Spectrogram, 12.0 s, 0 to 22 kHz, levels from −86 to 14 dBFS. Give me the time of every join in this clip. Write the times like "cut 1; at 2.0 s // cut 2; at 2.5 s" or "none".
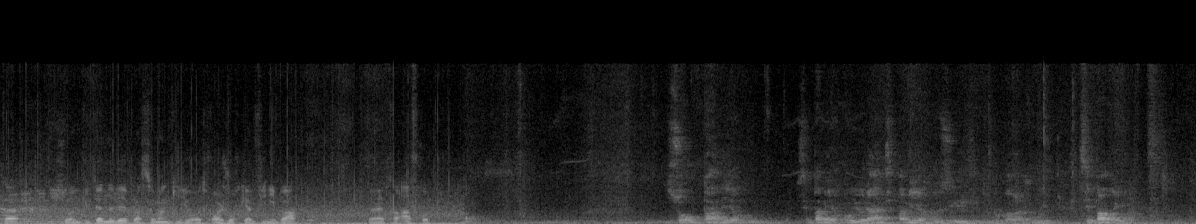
cut 1; at 4.7 s

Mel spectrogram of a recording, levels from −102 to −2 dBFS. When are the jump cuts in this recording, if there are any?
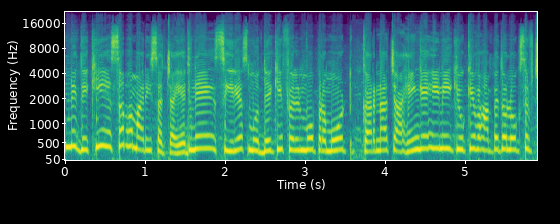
cut 1; at 1.5 s

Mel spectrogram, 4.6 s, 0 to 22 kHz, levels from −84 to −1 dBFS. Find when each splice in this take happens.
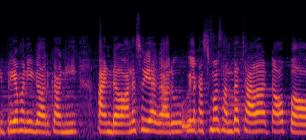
none

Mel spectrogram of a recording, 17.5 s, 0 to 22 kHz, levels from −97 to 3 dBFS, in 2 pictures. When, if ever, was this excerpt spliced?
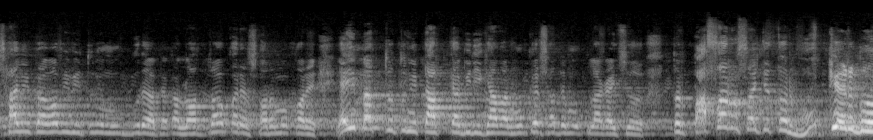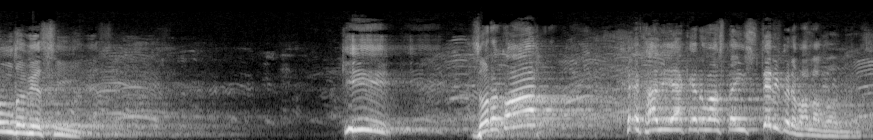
none

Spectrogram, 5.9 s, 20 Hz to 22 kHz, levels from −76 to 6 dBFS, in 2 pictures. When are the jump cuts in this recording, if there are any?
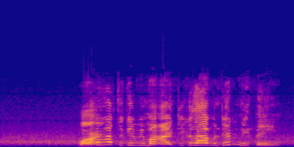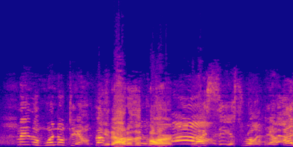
cut 1; at 3.2 s

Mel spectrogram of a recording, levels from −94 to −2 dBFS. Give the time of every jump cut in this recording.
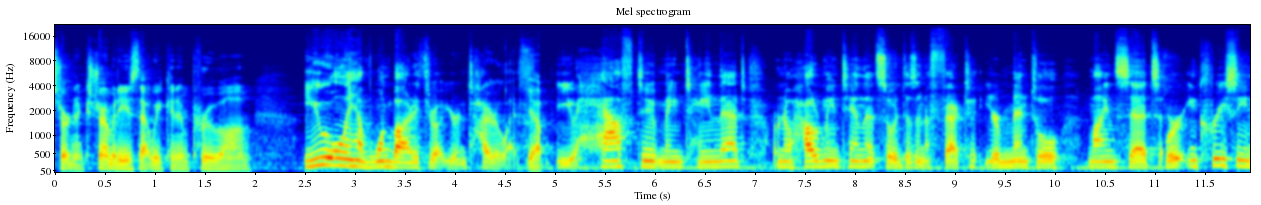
cut 1; at 2.5 s // cut 2; at 11.0 s

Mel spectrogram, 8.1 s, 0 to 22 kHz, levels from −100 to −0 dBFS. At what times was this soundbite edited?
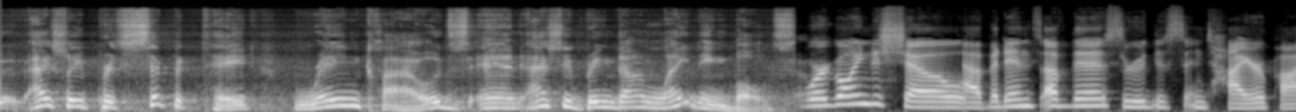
cut 1; at 4.9 s // cut 2; at 6.0 s // cut 3; at 7.0 s

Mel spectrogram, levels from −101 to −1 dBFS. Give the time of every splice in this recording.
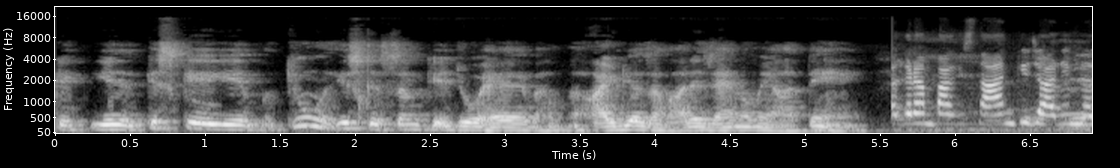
cut 1; at 5.6 s

